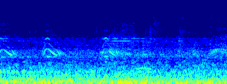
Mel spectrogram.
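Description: A bird giving short calls, three in quick succession about half a second apart, over a steady low rumble of outdoor background noise.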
